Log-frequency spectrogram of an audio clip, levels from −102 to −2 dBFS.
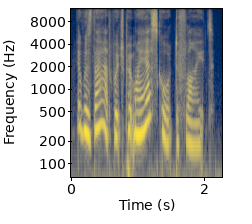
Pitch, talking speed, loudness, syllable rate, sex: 250 Hz, 235 wpm, -15 LUFS, 5.0 syllables/s, female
